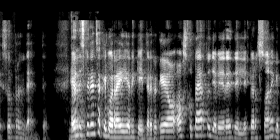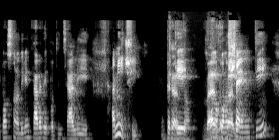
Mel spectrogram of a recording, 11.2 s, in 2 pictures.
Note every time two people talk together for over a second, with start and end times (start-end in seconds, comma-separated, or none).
8.9-10.5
